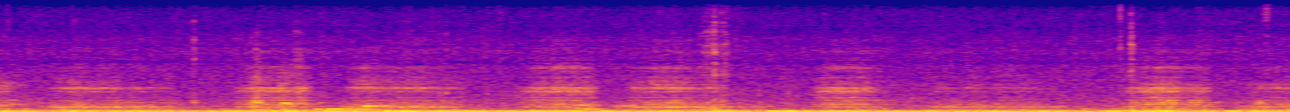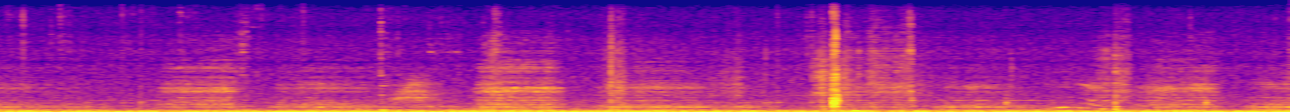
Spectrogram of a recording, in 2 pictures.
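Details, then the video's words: Andy, a pet bearded dragon, making weird noises indoors: a quiet series of short, breathy, wheezing snorts with a faint tonal edge, repeated roughly once a second in uneven bursts, over a low steady room hum. "My Bearded Dragon Andy Making Weird Noises"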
